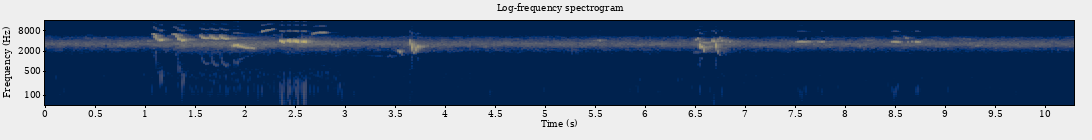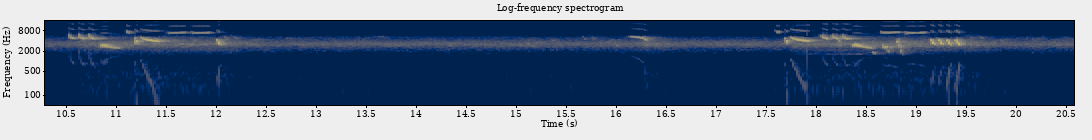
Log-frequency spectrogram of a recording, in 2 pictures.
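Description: A songbird sings short bursts of high, sweet chirps and trills close by.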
